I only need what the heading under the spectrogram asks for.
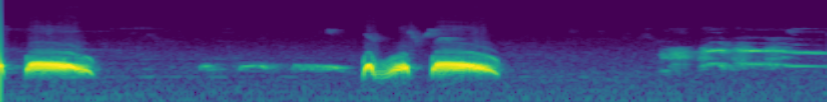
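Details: Spotted dove, used to lure wild birds, gives a long clear coo, then quiet murmurs, then a quick doubled note and another long coo, with a thin higher call at the end.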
